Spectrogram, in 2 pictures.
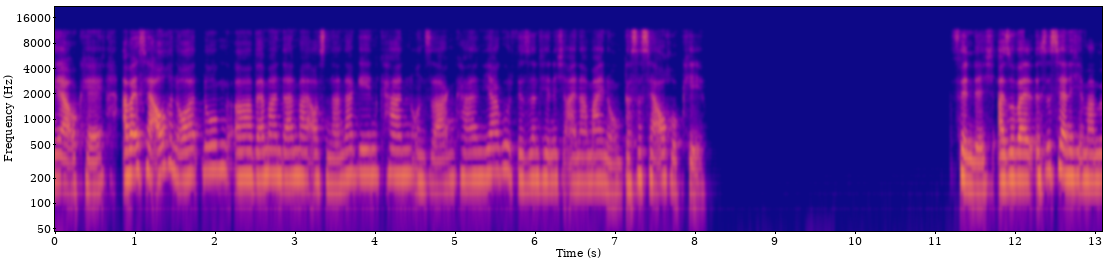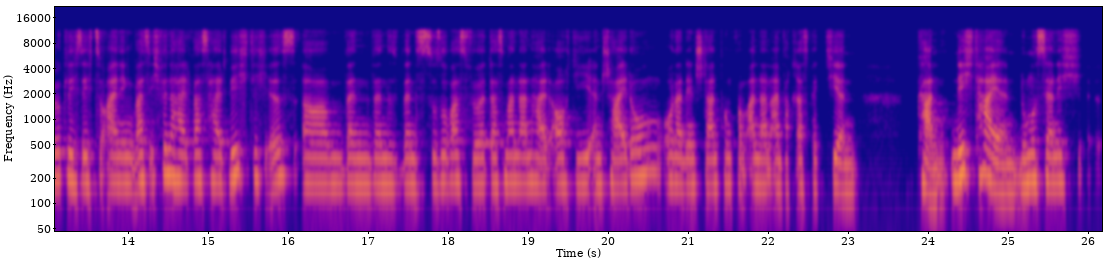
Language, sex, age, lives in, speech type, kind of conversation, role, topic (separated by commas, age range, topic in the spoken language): German, female, 45-49, United States, conversation, unstructured, none, Wie gehst du mit Konflikten in der Familie um?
